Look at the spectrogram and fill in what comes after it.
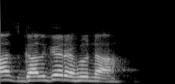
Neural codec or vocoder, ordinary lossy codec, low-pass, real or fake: codec, 16 kHz in and 24 kHz out, 1 kbps, XY-Tokenizer; AAC, 48 kbps; 7.2 kHz; fake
